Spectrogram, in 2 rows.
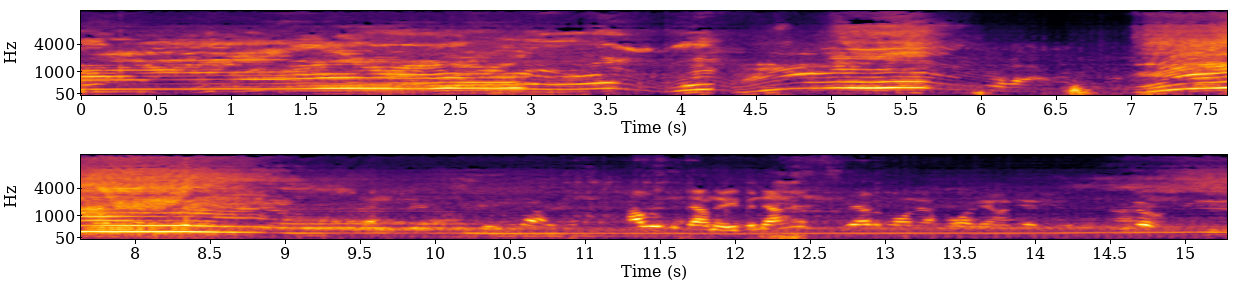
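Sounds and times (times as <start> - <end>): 
chainsaws cutting tree limbs and revving: 0.0 - 15.2
speech: 11.7 - 15.2.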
